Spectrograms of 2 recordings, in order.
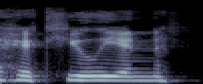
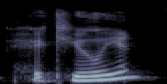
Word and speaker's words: Herculean: Herculean? – Herculean. It's Herculean.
